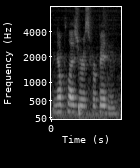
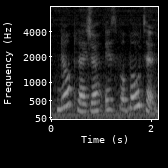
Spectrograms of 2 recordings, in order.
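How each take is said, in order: First: Said in the usual way. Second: Higher, slow mock German accent. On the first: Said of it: "But if I say". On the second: Shown as a demonstration. Showing the ad is funnier with the accent, German accent. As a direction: say it slowly as a cheesy German. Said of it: "didn't have a German accent".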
